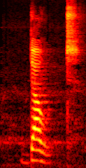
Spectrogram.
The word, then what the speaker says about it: doubt: in this word handkerchief doubt the letter b is silent in this word doubt him the silent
